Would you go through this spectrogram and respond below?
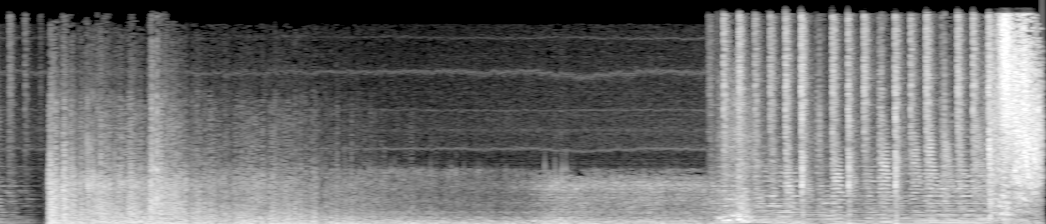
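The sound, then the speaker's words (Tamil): A heavy blast from a Russian missile strike on residential areas in Ukraine bursts in suddenly and loud, leaving a sustained deep rumble, followed later by a cluster of sharper crackling booms; no voices are heard. “உக்ரைனில் குடியிருப்பு பகுதிகள் மீது ரஷ்யா ஏவுகணை தாக்குதல் பலத்த சப்தத்துடன் வெடித்ததால் கடும் அதிர்ச்சி”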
